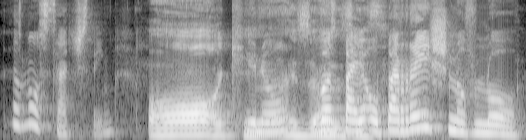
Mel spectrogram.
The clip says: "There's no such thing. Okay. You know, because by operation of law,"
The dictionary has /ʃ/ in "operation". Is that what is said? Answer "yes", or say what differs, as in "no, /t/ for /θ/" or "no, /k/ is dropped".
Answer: yes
